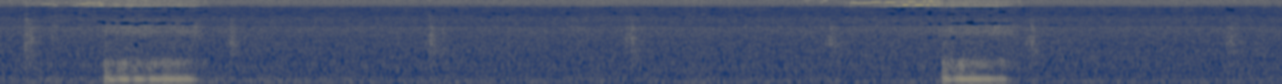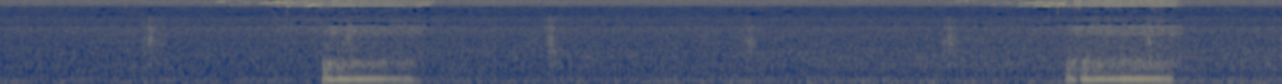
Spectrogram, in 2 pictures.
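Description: A Chihuahua snores in short, rattling bursts, one roughly every four seconds.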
